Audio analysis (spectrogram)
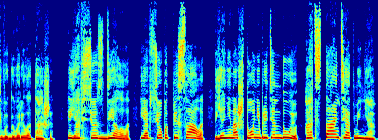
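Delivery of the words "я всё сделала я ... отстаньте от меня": desperate pleading. A narrator's reading.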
